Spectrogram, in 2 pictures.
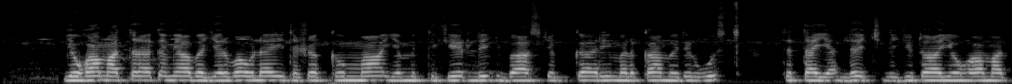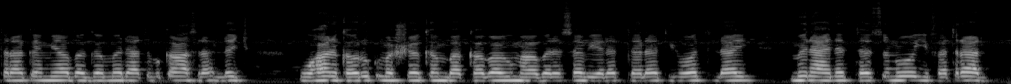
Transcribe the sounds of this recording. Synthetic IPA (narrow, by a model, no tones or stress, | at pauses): jɛwhamat̪ʼːəɾakʼəmjabəd͡ʒəɾβawlajt̪ʰəʃəkːɨmajɛmːɨt̪ːɨkʰe̞d̪lɨd͡ʒbəast͡ʃʼɛɡaɾiməlkʰamːɨd̪ɨɾwʊst̪ʼʰː | ɨt̪ʰːajːalːət͡ʃːlɨd͡ʒɪt̪ʰwajɛwhamat̪ʼːəɾakʼəmjabəɡəmːəd̪at̪ʼɨβkʼaːsɾalːət͡ʃː | wʊɦankʰəɾukʼməʃːəkʰəmbəakːaβaβimahβəɾəsəβjɛlət̪ʰːələt̪hiwot̪laj | mɨnajnət̪ːʰəsʼɨno̞jɪfət̪ʼɾal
